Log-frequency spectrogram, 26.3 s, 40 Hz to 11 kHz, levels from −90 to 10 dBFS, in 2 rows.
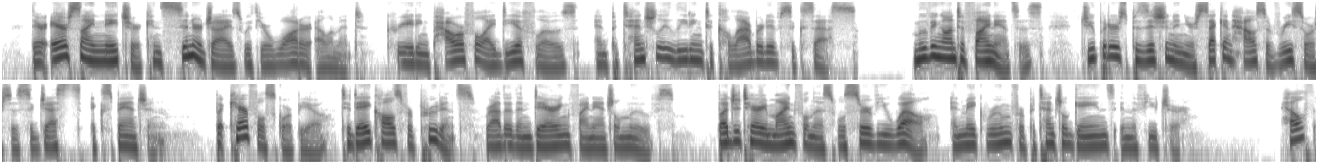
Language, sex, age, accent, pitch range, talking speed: English, female, 30-49, American, 115-165 Hz, 140 wpm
